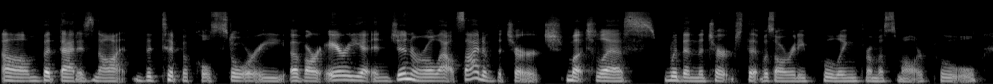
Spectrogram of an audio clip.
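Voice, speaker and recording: Speaking at a moderate pace with hardly any pauses, a woman with an American accent uses a fairly low pitch, vocal fry, and ordinary pitch variation against a quiet background. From US South, Alabama. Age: 30s. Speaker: librarian and church elder. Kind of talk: interview.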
